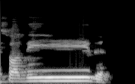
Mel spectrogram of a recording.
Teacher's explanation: یا ساکن ہے اور اس سے پہلے زیر ہے، تو یہاں پر اس کو کھینچ کر پڑھیں گے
